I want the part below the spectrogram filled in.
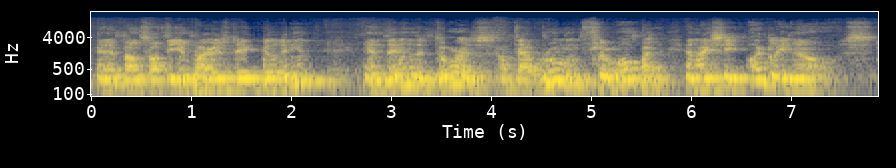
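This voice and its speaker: Guy doing a french-canadian woodsman bragging in broken english, slow tall tales on stage, echoey and a bit far from the mic. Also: mid-range voice, expressive, dark tone. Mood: boastful, storytelling. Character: boastful French-Canadian woodsman, champion moose caller. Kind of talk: comic character monologue on stage. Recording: echoey room, distant microphone.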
